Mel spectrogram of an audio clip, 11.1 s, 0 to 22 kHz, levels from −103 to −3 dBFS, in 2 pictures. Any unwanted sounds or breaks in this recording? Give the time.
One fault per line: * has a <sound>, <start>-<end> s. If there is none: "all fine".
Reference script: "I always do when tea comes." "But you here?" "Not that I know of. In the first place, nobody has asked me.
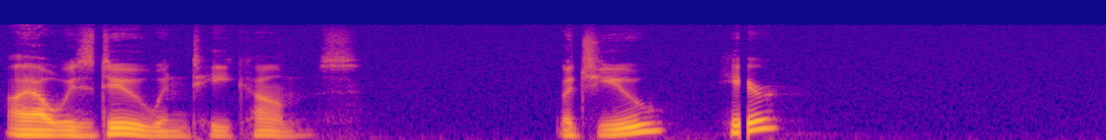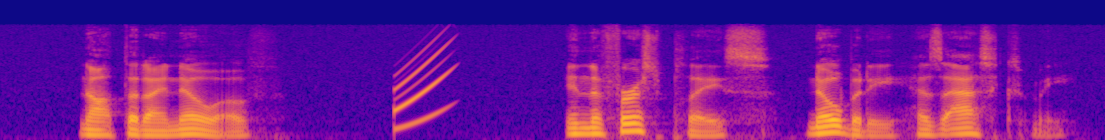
* has a dropout, 3.7-3.7 s
* has a chirp, 7.5-7.8 s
